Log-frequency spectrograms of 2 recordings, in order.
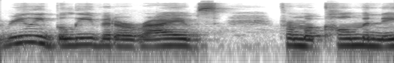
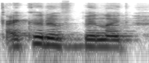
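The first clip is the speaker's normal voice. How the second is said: ordinary talk, nothing marked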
